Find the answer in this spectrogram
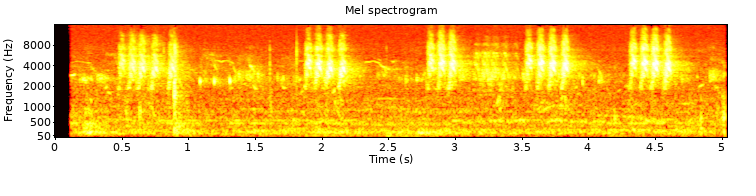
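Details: A juvenile jungle myna at Kodaikanal gives harsh, raspy chattering bursts, several scratchy notes at a time, repeated roughly every second with short pauses between.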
